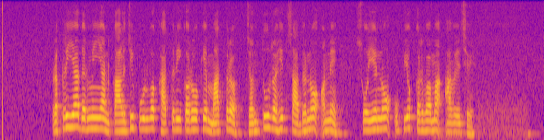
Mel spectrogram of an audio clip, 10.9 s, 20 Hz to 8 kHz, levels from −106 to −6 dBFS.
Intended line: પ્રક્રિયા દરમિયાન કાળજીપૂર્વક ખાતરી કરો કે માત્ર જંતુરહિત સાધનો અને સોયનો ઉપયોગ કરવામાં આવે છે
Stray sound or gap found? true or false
false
